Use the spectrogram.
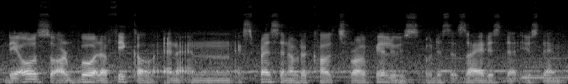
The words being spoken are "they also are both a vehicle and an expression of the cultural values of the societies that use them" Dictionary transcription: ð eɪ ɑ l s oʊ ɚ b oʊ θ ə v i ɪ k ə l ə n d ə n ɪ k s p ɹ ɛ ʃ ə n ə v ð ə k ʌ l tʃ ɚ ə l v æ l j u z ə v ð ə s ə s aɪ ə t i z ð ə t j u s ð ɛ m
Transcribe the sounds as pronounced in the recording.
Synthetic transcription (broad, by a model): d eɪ ɑ l s oʊ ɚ b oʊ t ə f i k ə l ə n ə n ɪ k s p ɹ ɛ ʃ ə n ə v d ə k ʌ l tʃ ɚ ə l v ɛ l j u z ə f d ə s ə s aɪ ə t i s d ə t j u s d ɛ m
